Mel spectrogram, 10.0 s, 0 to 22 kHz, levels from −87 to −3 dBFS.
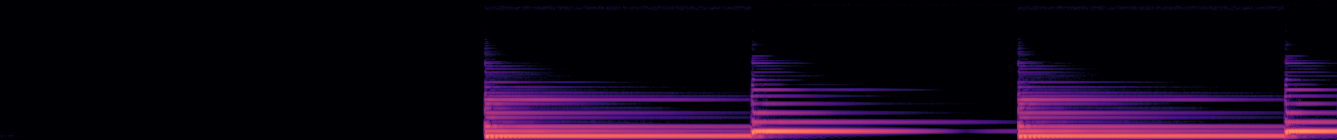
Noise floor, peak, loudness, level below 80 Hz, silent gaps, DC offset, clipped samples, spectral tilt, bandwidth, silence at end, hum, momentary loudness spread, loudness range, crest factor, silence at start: -63 dBFS; -20 dBFS; -32 LUFS; -78 dBFS; none; under 0.1%; under 0.1%; -11 dB/octave; 17.5 kHz; 0 s; none; 9 LU; 5 LU; 14 dB; 3.65 s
